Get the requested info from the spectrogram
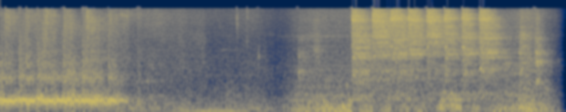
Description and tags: Soundscape LBFR Leslia VS Maurine
France, Labinquenais, Rennes, Soundscape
